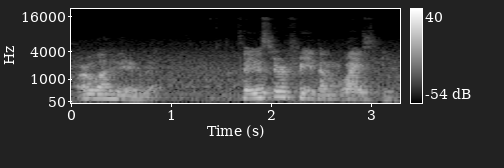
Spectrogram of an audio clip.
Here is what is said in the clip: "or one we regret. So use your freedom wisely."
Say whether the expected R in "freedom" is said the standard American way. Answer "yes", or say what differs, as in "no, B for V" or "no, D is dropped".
yes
